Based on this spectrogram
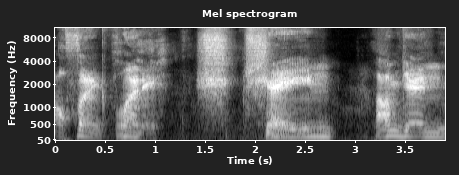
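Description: A man puts on a raspy character voice and talks at a very slow pace. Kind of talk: comic amateur voice acting. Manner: hard, defiant.

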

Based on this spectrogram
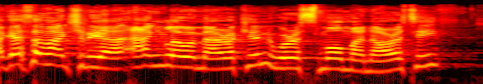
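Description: This man has an English accent. His pace is fairly quick. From England. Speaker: guest preacher. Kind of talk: sermon. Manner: animated. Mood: jovial, joking. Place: church. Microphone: lapel.

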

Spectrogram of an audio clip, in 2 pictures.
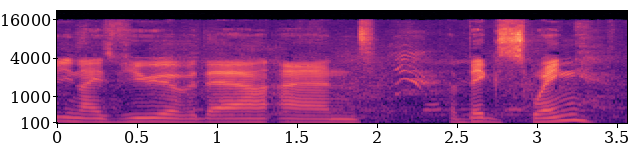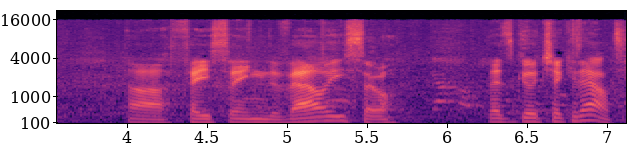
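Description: The man speaks at a fairly slow pace, with ordinary pitch variation. Light background noise can be heard. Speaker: travel vlogger. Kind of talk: casual vlog chat. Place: street. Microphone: phone near.

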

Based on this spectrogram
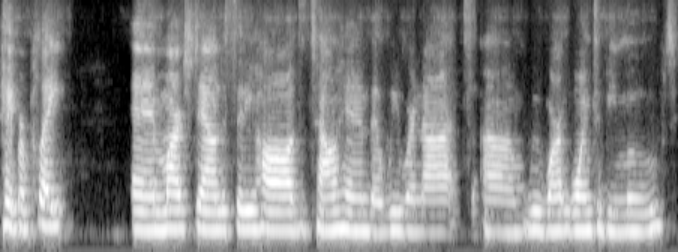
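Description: Against a quiet background, a woman speaks at a fairly low pitch with monotone, flat intonation. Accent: American. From Washington, DC. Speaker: law professor. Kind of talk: lecture. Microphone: video call.

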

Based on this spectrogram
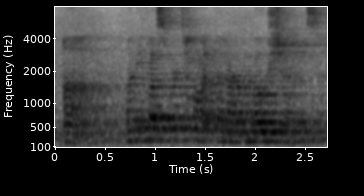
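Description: Speech comes at a moderate pace amid strong room echo. Light background noise is audible. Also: woman. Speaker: visual artist. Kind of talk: artist lecture. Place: hall. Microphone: camera far.

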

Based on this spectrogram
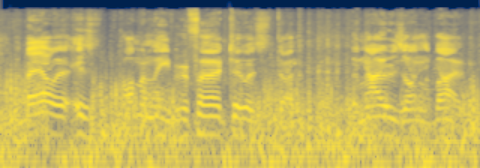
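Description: Dry, echo-free male speech over loud background noise. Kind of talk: casual vlog chat. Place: boat. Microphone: phone near.

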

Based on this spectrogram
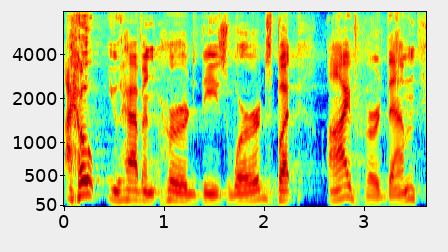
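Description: A man talks at a fairly slow pace. The background is quiet. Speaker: priest preaching. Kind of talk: sermon. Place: church.

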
